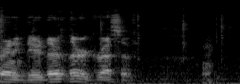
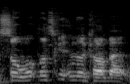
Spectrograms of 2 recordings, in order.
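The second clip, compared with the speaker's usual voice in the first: usual speaking voice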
